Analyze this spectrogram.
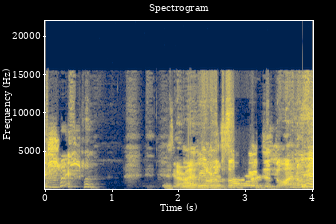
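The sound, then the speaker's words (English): Coughing from someone recovering from COVID: a few rough, throaty cough bursts at the start, a brief pause, then a longer voiced stretch of talking. “Sorry, I had COVID the other week, and yeah, it's given me a pretty bad cough.”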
